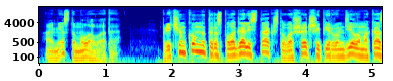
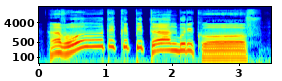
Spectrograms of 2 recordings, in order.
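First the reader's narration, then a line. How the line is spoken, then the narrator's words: Drawling, feigned tenderness. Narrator (Russian): протянул майор, улыбаясь притворно ласково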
